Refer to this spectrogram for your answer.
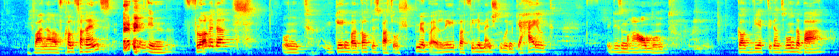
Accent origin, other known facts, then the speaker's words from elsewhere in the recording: Austria; Dann muss ich Deutsch sprechen, weil sonst hätte ich Steirisch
